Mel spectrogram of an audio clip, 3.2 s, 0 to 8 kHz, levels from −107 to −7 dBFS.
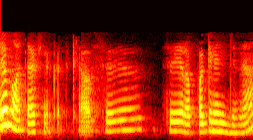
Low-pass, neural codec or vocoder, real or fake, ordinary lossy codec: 7.2 kHz; none; real; AAC, 16 kbps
